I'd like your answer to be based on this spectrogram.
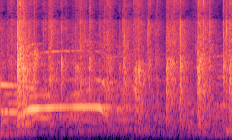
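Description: A room of church teachers at a training session breaks into brief, scattered clapping. A sustained tone runs through the first part, and loose bursts of claps follow.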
